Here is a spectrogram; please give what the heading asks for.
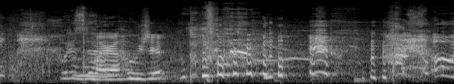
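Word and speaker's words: maracujá: Maracuja. How do you say it? What is that? Maracuja.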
